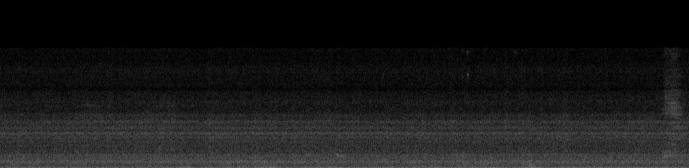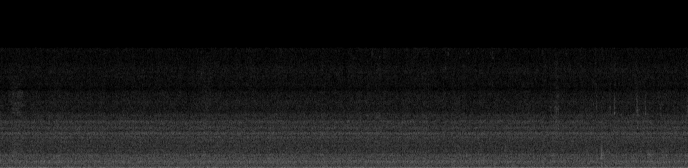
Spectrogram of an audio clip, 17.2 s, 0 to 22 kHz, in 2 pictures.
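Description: Steady rumble of a CRH6A electric multiple unit running along the line, heard inside the passenger car.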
